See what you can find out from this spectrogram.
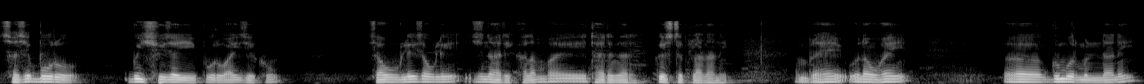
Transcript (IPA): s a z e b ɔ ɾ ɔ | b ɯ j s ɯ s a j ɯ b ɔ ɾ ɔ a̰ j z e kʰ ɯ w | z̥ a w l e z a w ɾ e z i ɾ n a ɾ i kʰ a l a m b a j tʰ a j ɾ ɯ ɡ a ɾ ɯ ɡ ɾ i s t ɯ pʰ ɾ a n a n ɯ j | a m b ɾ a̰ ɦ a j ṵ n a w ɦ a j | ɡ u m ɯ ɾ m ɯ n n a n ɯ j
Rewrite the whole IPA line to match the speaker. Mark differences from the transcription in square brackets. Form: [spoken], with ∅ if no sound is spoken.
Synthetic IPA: s a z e b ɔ ɾ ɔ | b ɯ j s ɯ [z] a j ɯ b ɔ ɾ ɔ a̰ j z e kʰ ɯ w | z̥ a w l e z a w [l] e z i [∅] n a ɾ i kʰ a l a m b a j tʰ a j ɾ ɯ [ŋ] a ɾ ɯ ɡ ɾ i s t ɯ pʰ [l] a n a n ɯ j | a m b ɾ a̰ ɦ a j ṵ n a w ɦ a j | ɡ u m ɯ ɾ m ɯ n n a n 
